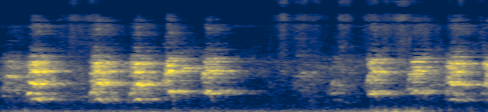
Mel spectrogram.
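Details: Young male goldendoodle puppy yipping and barking in quick, high-pitched bursts, roughly eight calls, with a short lull near the middle before the yips resume; soft low rumble underneath.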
